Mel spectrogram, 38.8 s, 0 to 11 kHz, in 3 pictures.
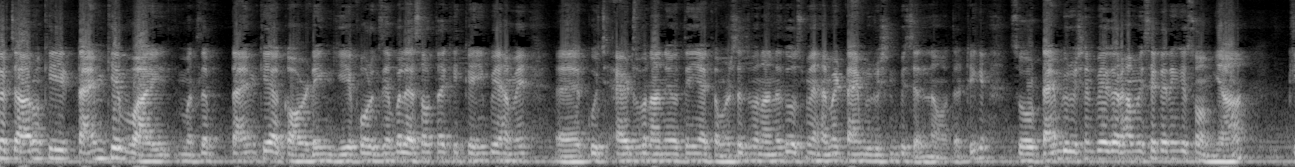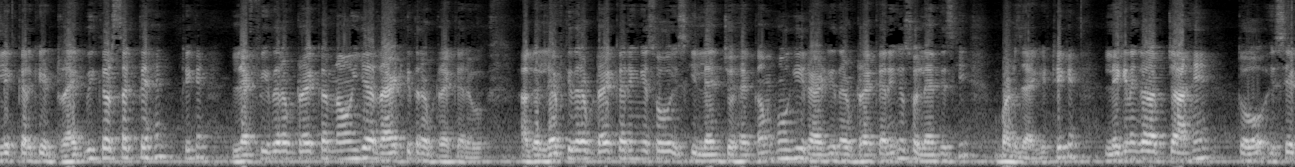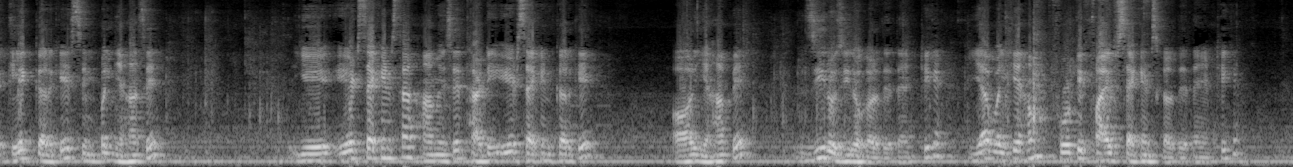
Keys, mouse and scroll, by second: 12.9-22.9 drag, 25.6 click, 27.1 Right, 27.4 Left, 32.6 click, 33.3 BackSpace, 35.0 Left, 35.8 BackSpace.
